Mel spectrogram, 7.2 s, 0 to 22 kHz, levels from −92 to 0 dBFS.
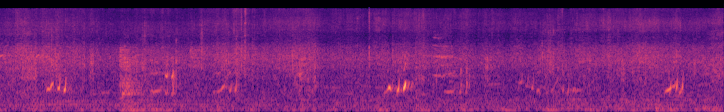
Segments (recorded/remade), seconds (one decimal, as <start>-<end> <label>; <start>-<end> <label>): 0.0-7.2 recorded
